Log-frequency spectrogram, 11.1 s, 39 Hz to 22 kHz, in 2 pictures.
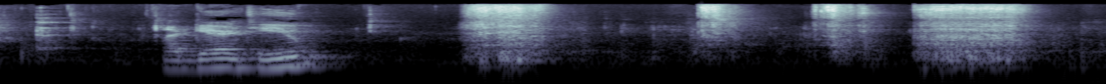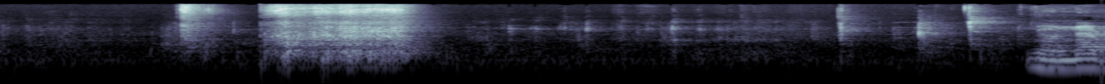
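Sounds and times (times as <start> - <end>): noodles slurped: 3.5 - 5.2, 6.4 - 7.8.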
